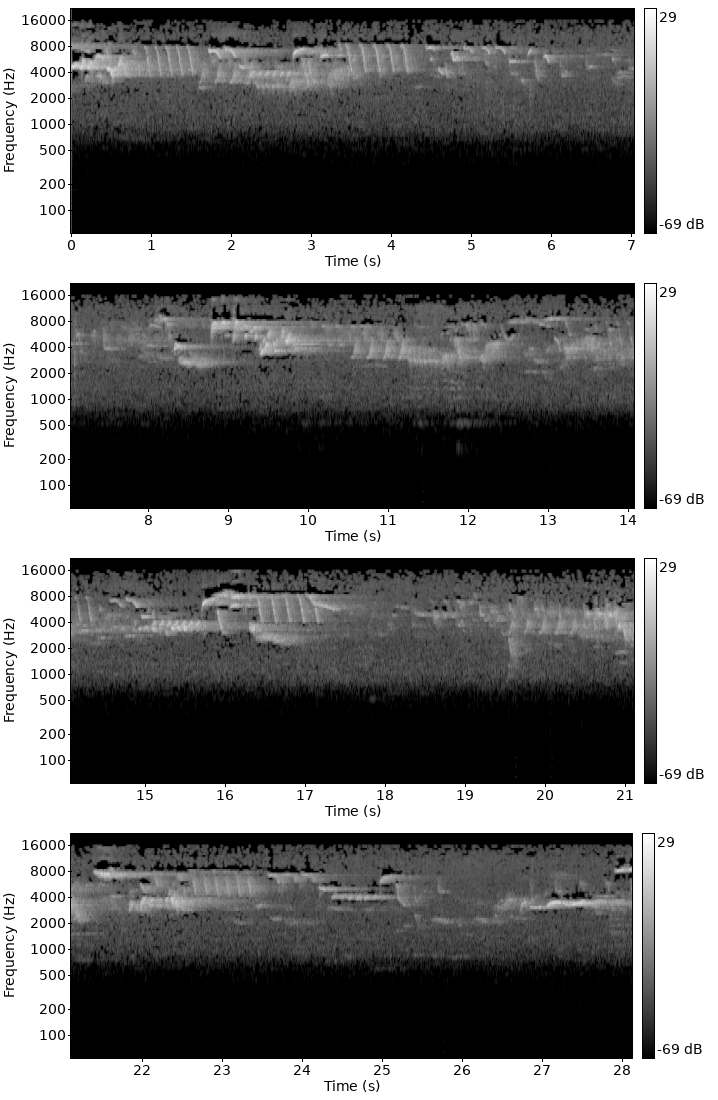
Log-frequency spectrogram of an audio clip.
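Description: Birdsong: a songbird singing high-pitched phrases of rapid trills and chirps, one every few seconds with short pauses between them.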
